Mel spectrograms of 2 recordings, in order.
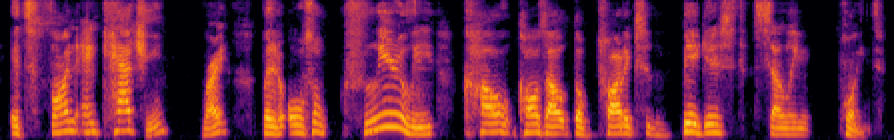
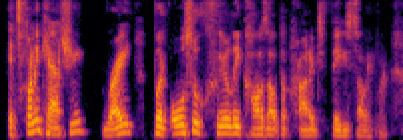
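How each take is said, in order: First: It is said a little more slowly. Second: It is said at normal speed.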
